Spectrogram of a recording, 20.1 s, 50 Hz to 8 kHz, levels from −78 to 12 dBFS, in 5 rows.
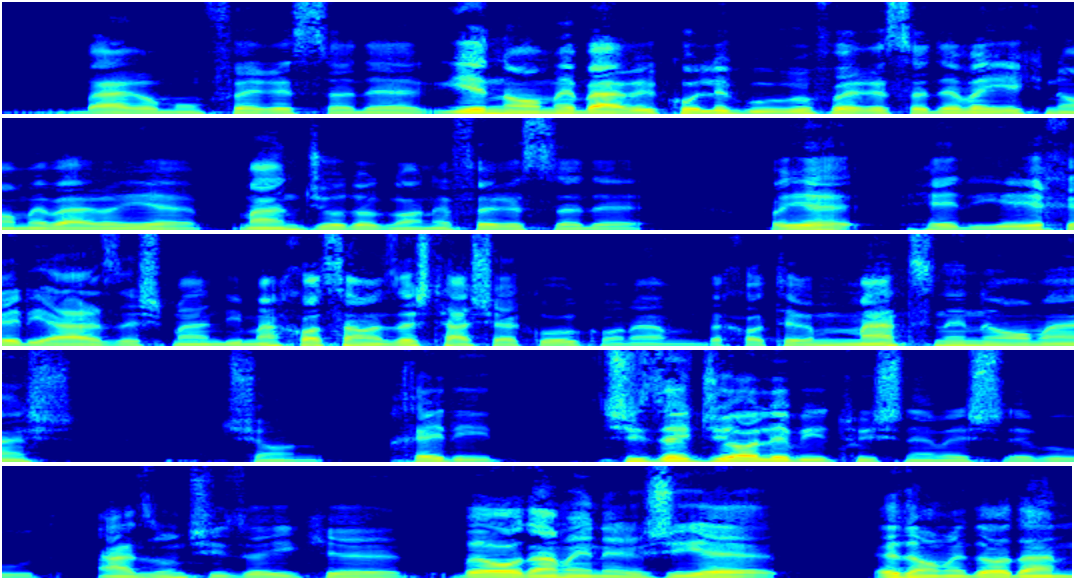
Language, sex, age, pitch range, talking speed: Persian, male, 20-39, 110-135 Hz, 135 wpm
